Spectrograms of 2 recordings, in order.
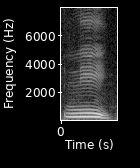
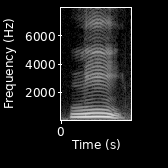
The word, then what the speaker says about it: knee: we have the word knee we write the K but we don't pronounce it so knee but we have to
